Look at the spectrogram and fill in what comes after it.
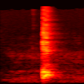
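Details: A single short, loud, throaty belch during a burping contest, over faint room noise; burp.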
